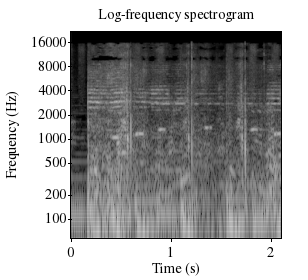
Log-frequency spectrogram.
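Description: Busy outdoor market ambience: music playing over a murmur of voices and general crowd and street noise.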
